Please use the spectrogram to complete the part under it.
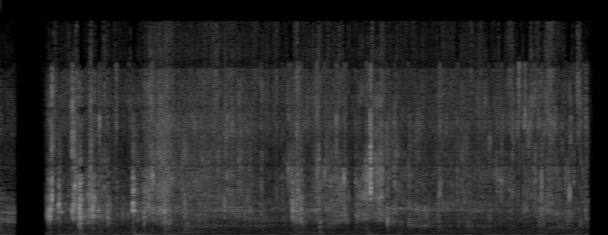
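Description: Pancit canton noodles with vegetables are stirred in a pan of seasoned broth, making a soft, continuous sizzle and scraping with a low steady hum underneath, cutting in after a brief gap and stopping abruptly.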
